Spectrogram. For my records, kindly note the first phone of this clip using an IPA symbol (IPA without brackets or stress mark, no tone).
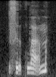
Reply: s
